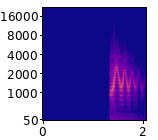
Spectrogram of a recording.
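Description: Silence, then about 1.3 seconds in a short cartoon-style boing sound effect whose pitch wobbles up and down.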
